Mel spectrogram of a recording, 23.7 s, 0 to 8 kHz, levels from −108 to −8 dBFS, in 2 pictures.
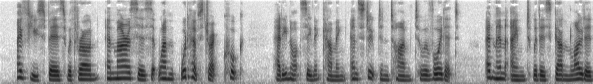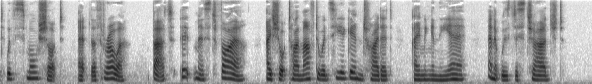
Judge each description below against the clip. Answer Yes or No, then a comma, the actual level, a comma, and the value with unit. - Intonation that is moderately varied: Yes, average, 3.8 semitones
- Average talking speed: Yes, average, 150 wpm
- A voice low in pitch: No, medium, 170 Hz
